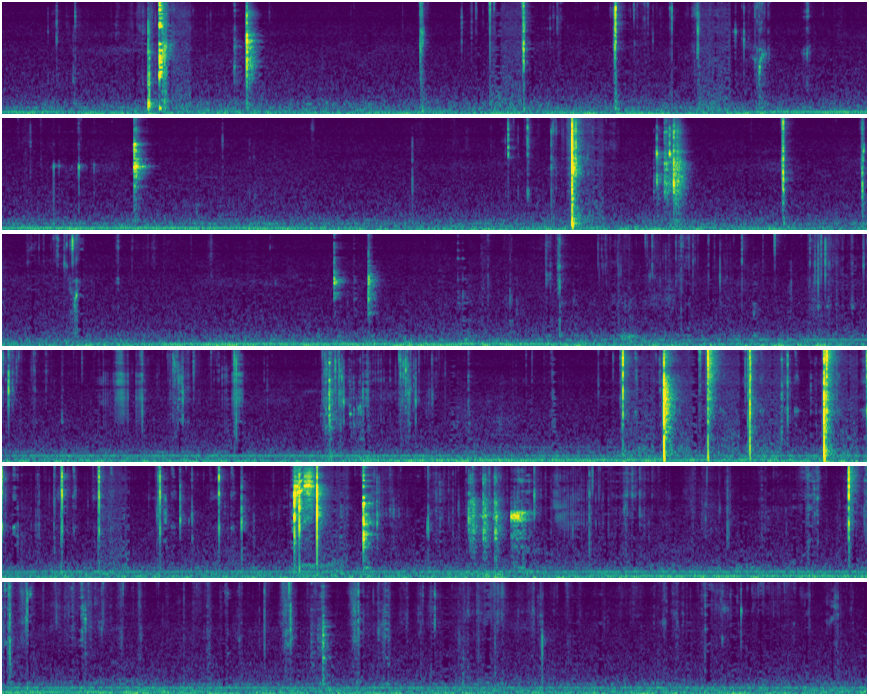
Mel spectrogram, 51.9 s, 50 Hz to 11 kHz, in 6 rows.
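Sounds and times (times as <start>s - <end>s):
faint steady hum: 0.0s - 51.9s
slime crackling and popping: 29.0s - 30.5s, 32.0s - 49.0s.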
